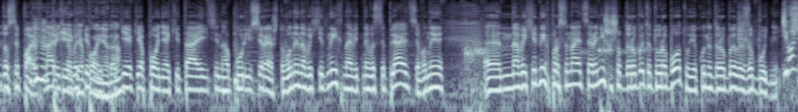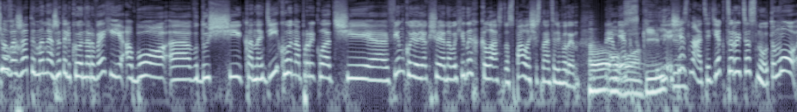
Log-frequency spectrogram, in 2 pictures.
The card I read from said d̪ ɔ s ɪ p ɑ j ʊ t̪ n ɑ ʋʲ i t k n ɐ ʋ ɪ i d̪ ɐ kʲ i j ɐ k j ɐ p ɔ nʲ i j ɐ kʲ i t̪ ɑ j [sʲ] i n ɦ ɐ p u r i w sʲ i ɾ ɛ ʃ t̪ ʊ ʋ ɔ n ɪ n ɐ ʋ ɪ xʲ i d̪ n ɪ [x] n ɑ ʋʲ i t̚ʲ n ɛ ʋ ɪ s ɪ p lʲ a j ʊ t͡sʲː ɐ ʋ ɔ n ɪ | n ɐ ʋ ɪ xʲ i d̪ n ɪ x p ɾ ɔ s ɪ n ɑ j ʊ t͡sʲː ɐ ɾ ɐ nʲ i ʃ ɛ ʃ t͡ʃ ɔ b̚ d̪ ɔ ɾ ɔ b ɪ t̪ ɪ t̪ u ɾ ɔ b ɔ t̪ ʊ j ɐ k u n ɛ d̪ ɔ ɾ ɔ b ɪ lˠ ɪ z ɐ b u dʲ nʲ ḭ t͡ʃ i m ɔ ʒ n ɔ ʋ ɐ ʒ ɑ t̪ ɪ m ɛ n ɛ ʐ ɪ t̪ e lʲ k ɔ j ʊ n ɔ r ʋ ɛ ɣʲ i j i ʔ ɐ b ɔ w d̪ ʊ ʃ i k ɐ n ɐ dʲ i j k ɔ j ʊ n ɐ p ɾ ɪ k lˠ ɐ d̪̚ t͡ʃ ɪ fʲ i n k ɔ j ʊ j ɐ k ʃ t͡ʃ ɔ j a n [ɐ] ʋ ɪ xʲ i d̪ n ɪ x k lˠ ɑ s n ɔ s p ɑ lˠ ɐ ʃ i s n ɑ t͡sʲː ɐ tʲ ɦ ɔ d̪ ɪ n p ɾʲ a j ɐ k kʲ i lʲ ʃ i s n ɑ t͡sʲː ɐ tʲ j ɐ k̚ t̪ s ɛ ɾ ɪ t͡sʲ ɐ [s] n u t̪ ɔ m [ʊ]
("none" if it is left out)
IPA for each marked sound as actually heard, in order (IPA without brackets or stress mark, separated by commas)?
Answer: sʲ, x, ɐ, s, u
